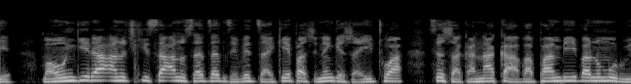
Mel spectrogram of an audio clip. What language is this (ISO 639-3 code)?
sna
